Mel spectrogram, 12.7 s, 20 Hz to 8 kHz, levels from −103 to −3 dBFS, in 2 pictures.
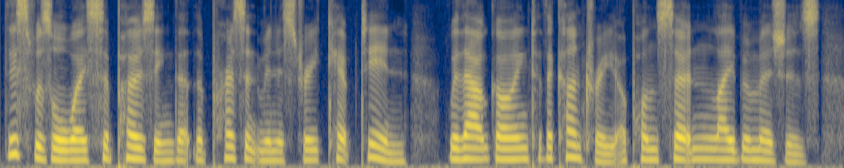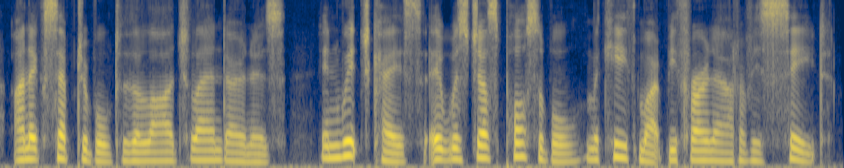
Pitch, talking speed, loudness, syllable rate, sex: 180 Hz, 190 wpm, -17 LUFS, 5.4 syllables/s, female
